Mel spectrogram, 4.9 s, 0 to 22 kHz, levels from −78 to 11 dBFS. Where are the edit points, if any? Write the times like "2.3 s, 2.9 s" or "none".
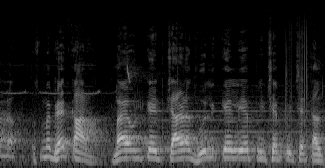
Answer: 1.6 s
